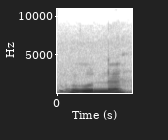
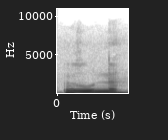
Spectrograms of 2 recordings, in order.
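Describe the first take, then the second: The two takes are said the same way.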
